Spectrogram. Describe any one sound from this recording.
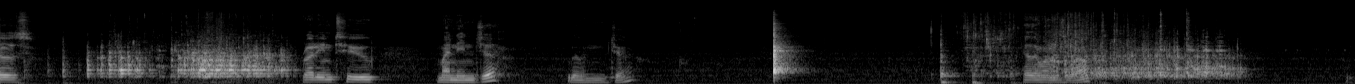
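Chickpeas and liquid splash from a can into a blender jar.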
